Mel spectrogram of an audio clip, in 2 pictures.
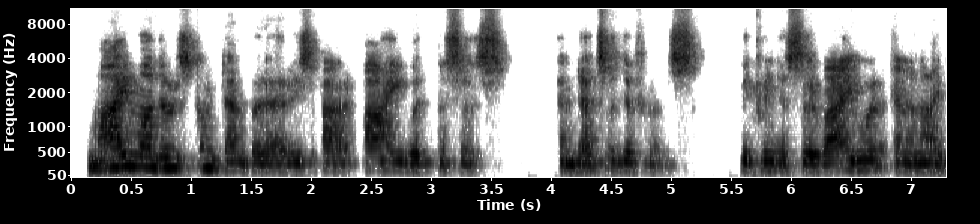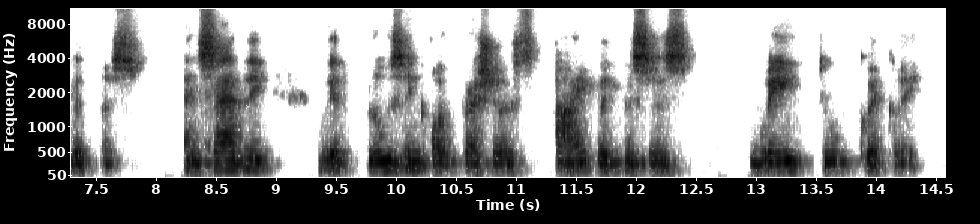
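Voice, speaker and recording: Bright and sharp in tone, a man's fairly high voice moves at a fairly slow pace with ordinary pitch variation. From Hungary. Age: 80s+. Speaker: Holocaust survivor speaker. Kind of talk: testimony. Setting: stage with audience.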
